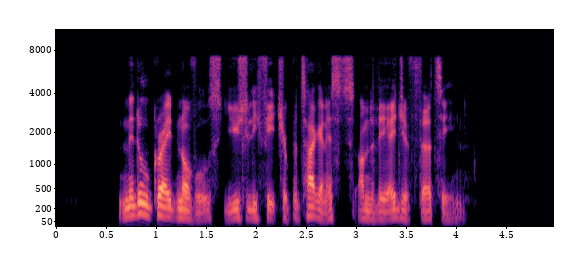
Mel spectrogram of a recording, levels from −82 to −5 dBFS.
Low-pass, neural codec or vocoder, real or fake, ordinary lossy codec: 7.2 kHz; codec, 16 kHz, 6 kbps, DAC; fake; none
